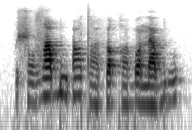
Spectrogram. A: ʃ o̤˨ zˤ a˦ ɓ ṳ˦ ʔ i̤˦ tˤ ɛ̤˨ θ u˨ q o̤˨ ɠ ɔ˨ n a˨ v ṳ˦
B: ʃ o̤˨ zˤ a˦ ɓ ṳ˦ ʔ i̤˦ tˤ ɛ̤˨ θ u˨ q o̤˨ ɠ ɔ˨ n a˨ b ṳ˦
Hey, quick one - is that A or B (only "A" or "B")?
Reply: B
